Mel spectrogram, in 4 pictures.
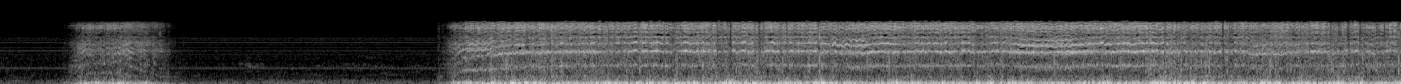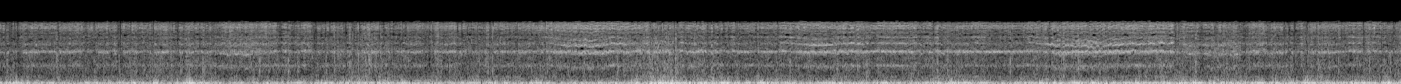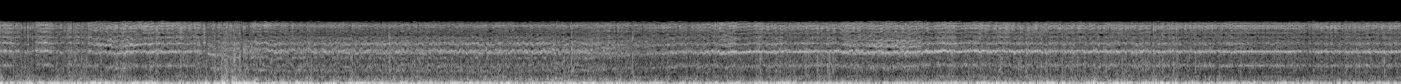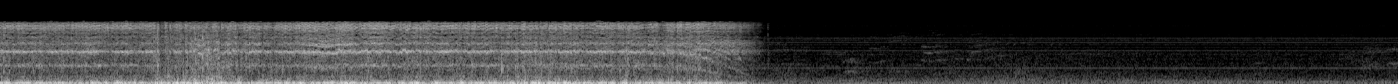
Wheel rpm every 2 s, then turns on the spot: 20, 20, 90, 230, 230, 220, 230, 230, 230, 230, 230, 230, 230, 220, 230, 210, 190, 210, 220, 230, 240, 240, 230, 230, 180, 0, 0, 0.
none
